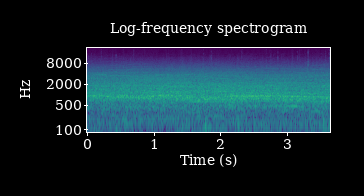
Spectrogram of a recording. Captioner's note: crowd cheering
